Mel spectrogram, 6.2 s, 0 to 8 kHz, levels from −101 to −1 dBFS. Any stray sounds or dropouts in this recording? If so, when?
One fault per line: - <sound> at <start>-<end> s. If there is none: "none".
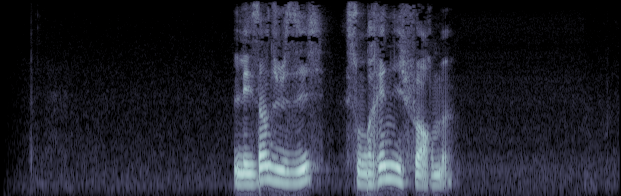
none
